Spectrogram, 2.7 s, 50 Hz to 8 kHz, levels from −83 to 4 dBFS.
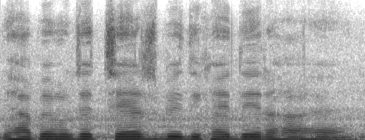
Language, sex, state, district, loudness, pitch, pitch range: Hindi, male, Arunachal Pradesh, Lower Dibang Valley, -13 LUFS, 125 Hz, 125-130 Hz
